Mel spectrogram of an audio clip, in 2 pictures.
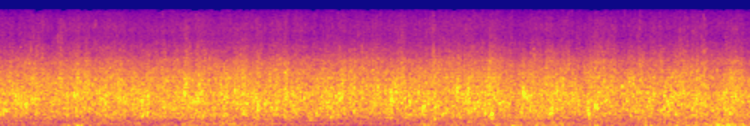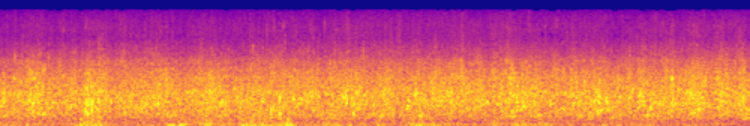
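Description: Waterfalls rush and splash steadily.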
